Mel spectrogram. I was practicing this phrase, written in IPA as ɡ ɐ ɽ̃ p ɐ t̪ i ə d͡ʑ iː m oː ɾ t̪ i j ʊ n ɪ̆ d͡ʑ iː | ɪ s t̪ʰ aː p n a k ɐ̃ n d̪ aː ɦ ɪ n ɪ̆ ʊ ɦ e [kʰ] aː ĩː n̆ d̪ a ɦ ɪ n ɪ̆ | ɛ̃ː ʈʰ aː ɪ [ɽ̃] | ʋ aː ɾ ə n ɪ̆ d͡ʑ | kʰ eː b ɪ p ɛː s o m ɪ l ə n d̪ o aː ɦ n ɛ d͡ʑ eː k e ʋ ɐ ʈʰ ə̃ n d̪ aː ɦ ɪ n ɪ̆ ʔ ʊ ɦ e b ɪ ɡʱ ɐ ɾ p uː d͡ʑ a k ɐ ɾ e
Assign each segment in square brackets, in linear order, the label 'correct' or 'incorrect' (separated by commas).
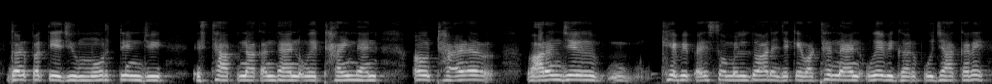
incorrect, correct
